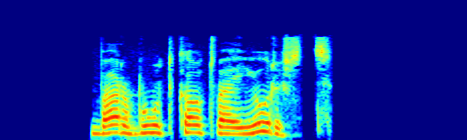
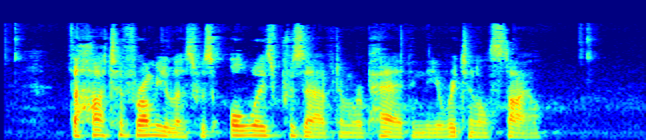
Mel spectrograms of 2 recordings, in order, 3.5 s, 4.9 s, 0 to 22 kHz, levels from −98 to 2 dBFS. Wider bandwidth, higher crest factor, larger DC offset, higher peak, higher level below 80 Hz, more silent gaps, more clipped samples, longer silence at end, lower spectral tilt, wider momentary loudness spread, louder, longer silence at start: second, 7.8 kHz vs 11.5 kHz; second, 18 dB vs 24 dB; neither; about the same, 0 dBFS vs -2 dBFS; about the same, -64 dBFS vs -60 dBFS; first, 2.28-2.35 s vs none; neither; first, 1.05 s vs 0.8 s; first, -6 dB/octave vs -4.5 dB/octave; first, 12 LU vs 8 LU; first, -17 LUFS vs -24 LUFS; first, 0.7 s vs 0.1 s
